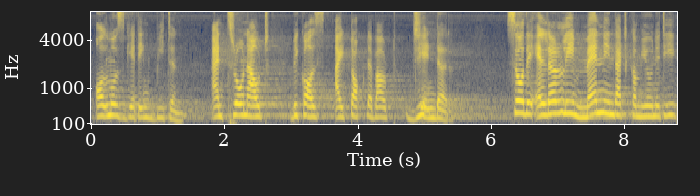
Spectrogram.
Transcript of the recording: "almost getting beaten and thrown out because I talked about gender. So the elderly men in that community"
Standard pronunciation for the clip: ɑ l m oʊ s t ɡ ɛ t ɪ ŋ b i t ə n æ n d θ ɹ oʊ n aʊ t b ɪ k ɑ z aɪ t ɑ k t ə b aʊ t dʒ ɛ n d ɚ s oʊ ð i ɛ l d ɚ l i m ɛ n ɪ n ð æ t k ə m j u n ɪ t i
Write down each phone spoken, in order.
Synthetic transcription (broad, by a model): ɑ l m oʊ s t ɡ ɛ t ɪ ŋ b i t ə n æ n d t ɹ oʊ n aʊ t b ɪ k ɑ z aɪ t ɑ k t ə b aʊ t dʒ ɛ n d ɚ s oʊ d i ɛ l d ɚ l i m ɛ n ɪ n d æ t k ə m j u n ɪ t i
